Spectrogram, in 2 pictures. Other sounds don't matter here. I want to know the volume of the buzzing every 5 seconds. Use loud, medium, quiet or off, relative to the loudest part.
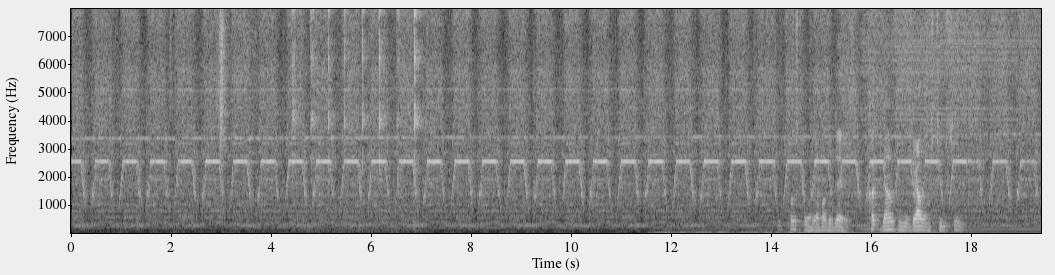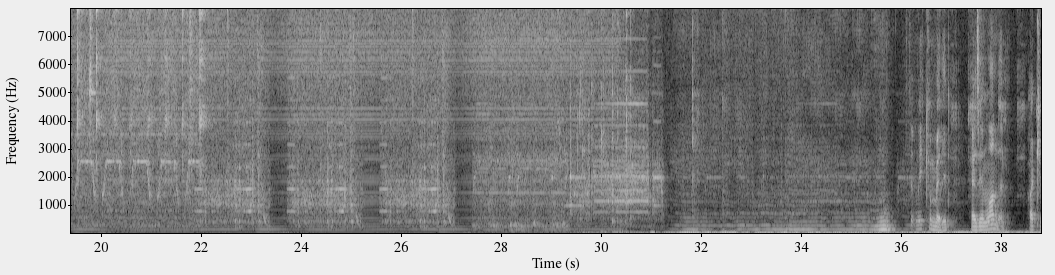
off, off, quiet, quiet, quiet, quiet, medium, loud.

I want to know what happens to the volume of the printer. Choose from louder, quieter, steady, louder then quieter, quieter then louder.
quieter.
